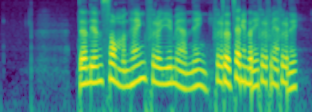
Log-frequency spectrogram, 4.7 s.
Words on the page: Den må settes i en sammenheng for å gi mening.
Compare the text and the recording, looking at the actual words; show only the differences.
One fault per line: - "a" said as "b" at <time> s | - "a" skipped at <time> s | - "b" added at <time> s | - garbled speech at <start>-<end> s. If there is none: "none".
- "må settes" skipped at 1.4 s
- garbled speech at 3.2-4.4 s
